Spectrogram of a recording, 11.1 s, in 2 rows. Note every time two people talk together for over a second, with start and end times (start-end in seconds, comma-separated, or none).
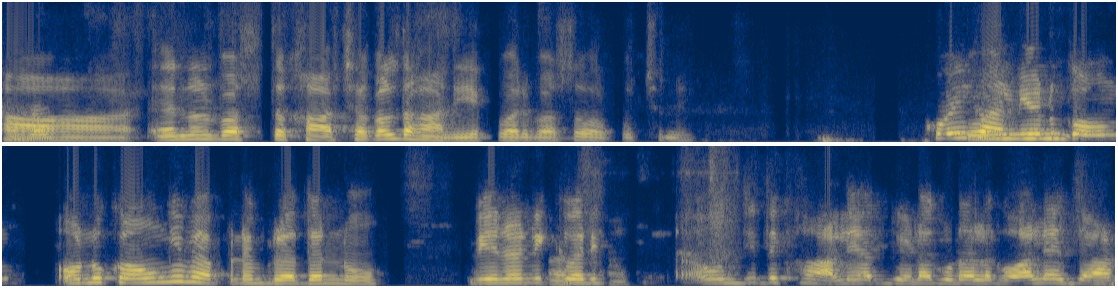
none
